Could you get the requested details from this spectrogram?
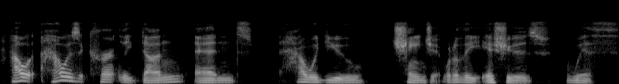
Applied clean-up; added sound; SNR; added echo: neural mask model DeepFilterNet 3.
